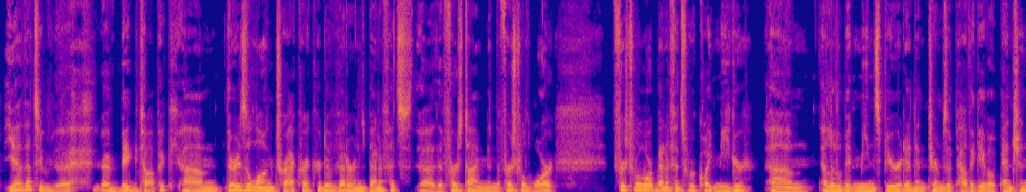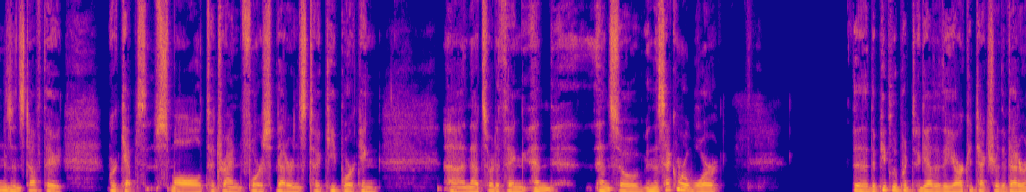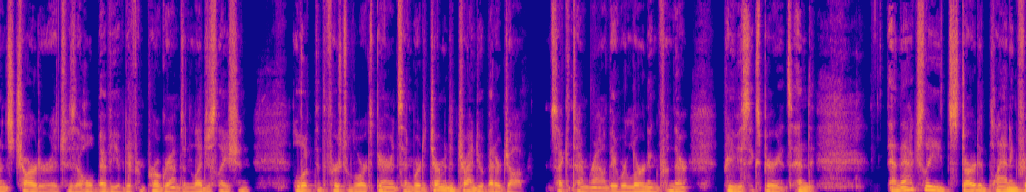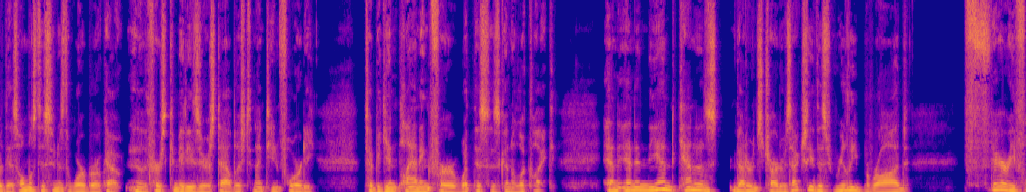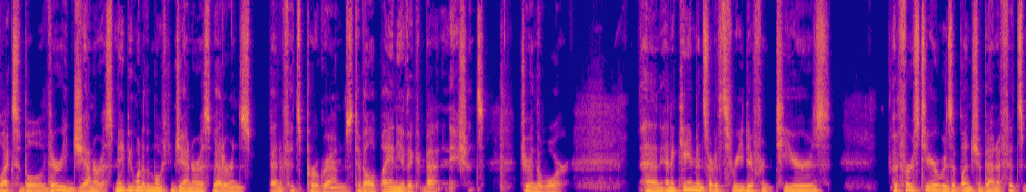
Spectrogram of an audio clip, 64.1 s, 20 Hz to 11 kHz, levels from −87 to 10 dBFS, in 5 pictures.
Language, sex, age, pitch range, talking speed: English, male, 30-49, 115-140 Hz, 195 wpm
